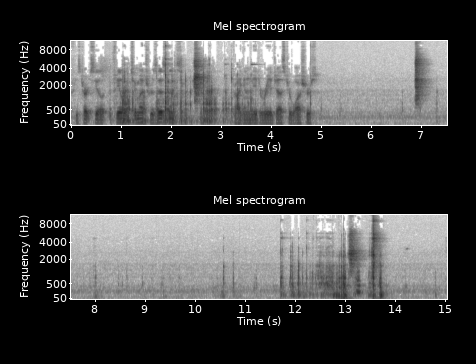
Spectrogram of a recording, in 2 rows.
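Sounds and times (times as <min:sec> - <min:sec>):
metal scraping: 0:00.6 - 0:05.5, 0:06.6 - 0:13.9
small metal parts clinking: 0:00.8 - 0:04.0, 0:10.4 - 0:13.9.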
